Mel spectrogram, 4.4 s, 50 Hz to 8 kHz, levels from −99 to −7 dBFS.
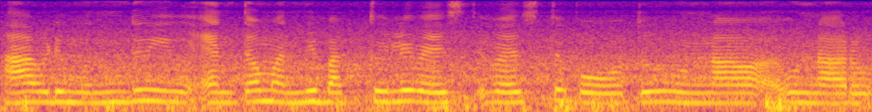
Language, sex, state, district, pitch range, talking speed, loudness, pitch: Telugu, male, Andhra Pradesh, Srikakulam, 225-240 Hz, 135 wpm, -15 LUFS, 230 Hz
